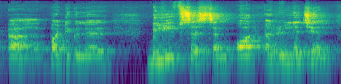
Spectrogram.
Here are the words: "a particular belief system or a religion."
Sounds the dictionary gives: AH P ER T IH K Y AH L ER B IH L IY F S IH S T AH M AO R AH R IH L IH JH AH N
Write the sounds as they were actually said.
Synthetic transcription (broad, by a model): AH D T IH K Y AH L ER B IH L IY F S IH S T AH M AO R AH R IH L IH JH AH N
